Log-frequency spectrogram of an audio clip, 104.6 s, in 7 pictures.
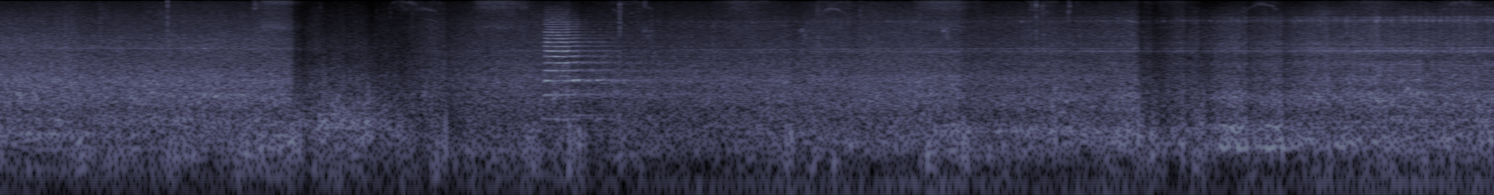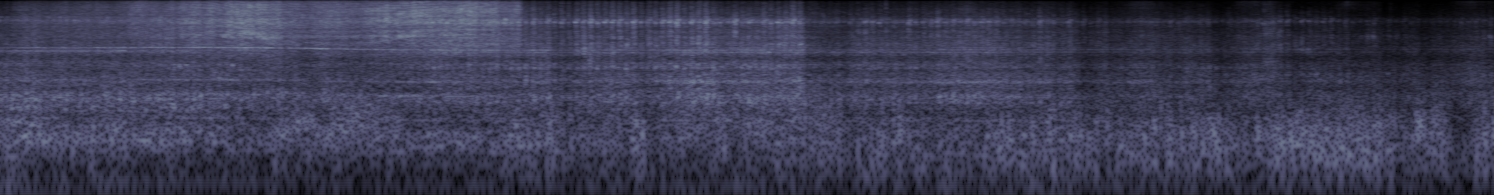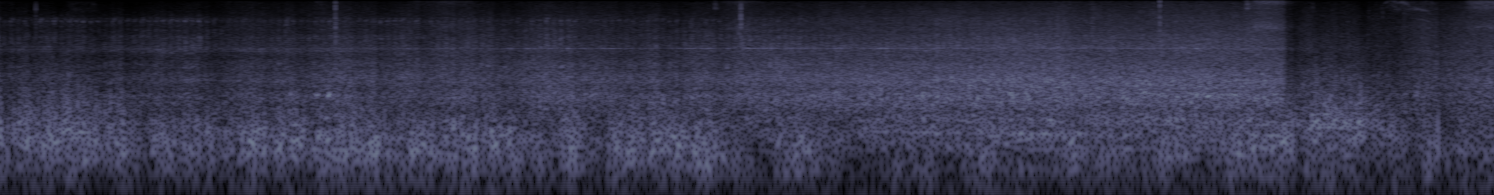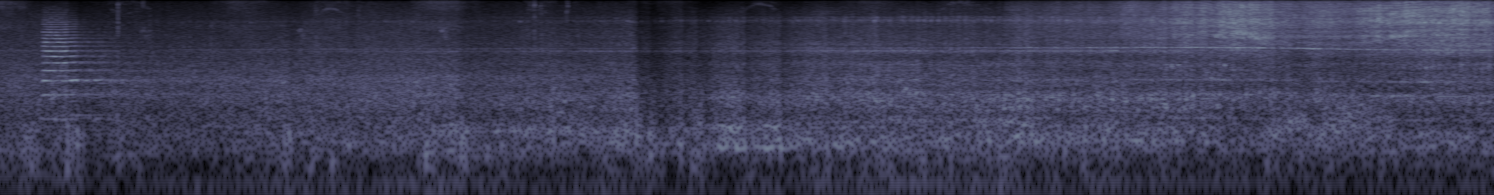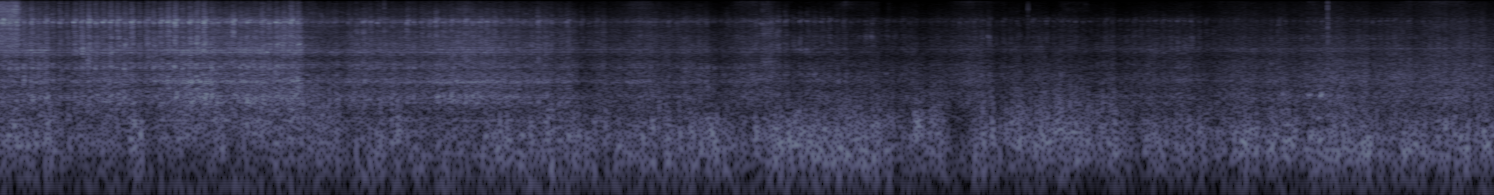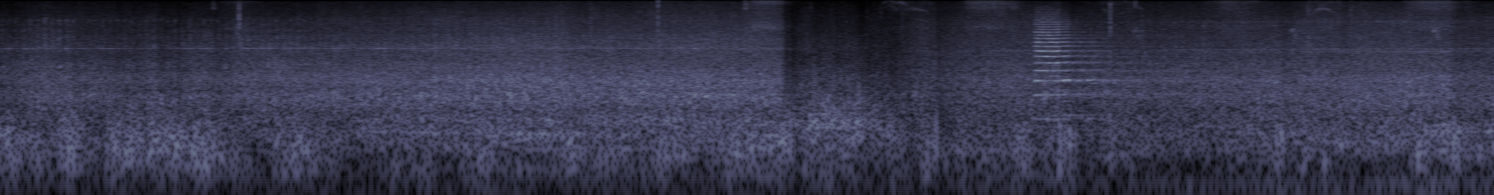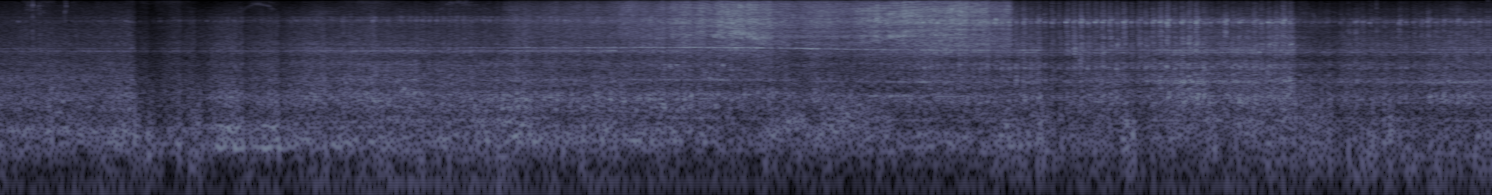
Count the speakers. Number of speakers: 0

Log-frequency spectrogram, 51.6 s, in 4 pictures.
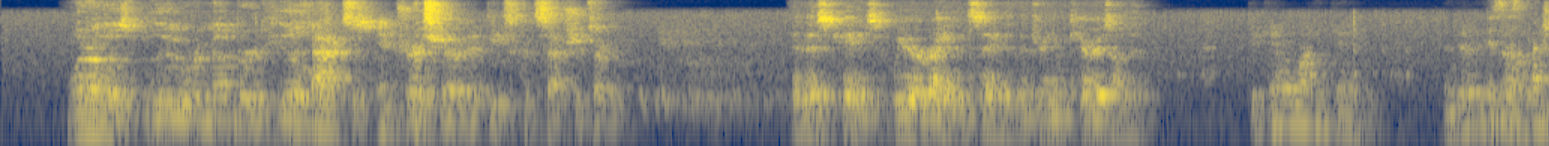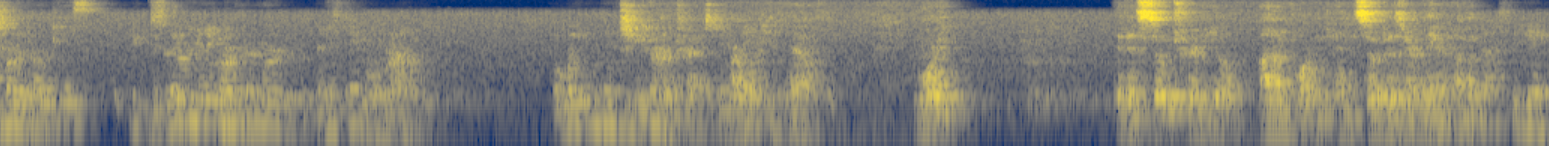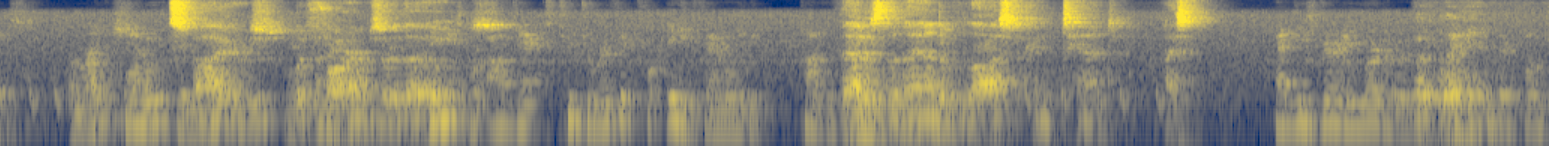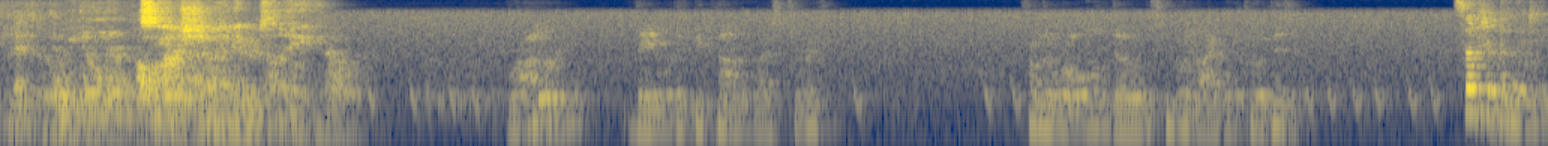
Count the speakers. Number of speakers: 6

